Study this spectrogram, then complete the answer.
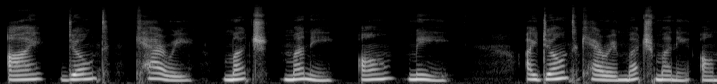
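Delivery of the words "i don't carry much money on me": slow, careful reading of the sentence. Shown as a demonstration. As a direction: read each word slowly. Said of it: "我们慢读一遍".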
